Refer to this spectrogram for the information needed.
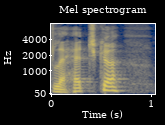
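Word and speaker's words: Lehečka: I think it's pronounced Lehechka, but it looks like Leheka.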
